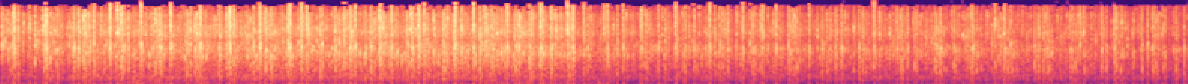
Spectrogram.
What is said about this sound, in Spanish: Me gustaría que le dierais un aplauso.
